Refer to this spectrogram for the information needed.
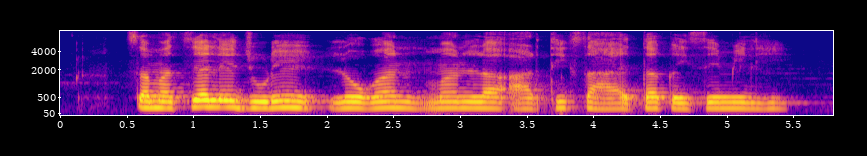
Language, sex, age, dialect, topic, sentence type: Chhattisgarhi, female, 18-24, Western/Budati/Khatahi, banking, question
